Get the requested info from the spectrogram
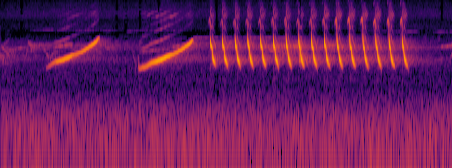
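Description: A Northern Cardinal sings two long, rising slurred whistles, then a quick run of about fourteen clear, down-slurred chirps. Only a faint low hiss sits behind it.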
